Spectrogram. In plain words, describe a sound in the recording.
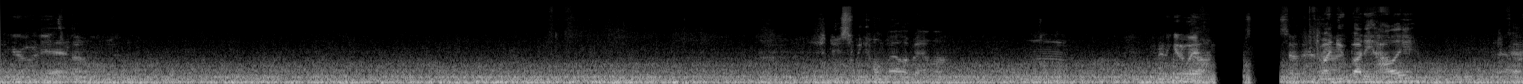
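Steady road and engine rumble fills a car cruising at highway speed.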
